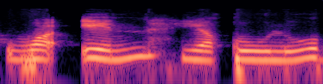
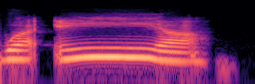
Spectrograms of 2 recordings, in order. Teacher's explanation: Over here, when you're joining this nun sakin to this ya mushaddad, you're not going to hear the full nun sound. You're going to hear a slight nasal sound. So not wa in yaqulu, but wa iya.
